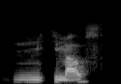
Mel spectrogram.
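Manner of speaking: speaking with a French accent. Answering what the French for Mickey Mouse is: French accent. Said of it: "Mickey Mouse with a French accent".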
